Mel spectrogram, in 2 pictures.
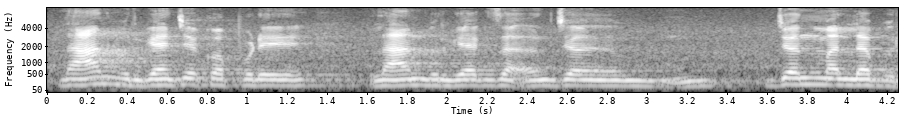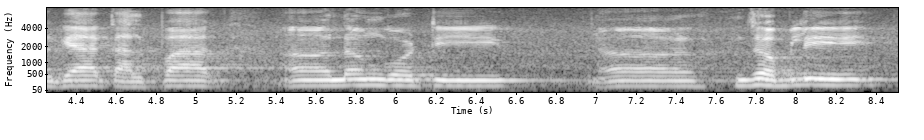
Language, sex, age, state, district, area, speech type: Goan Konkani, female, 60+, Goa, Bardez, urban, spontaneous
